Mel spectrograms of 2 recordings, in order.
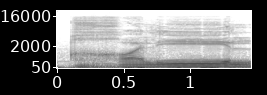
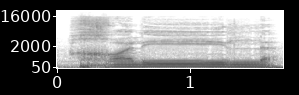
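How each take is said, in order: No difference in how they are said.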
